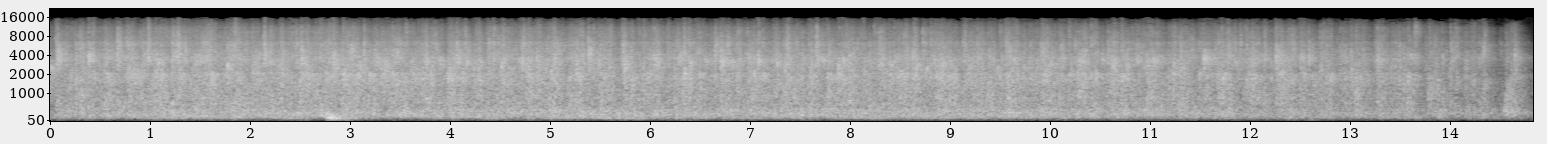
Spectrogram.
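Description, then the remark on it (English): An audience claps steadily for about fifteen seconds, giving a round of applause to people who lead the regions, a dense, loud wash of many hands that holds even throughout and tapers slightly at the very end. No one speaks. “The stuff that, you know, they've stood up and stepped forward in their communities, and I'd like you all, if you would, to give them a round of applause, please.”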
